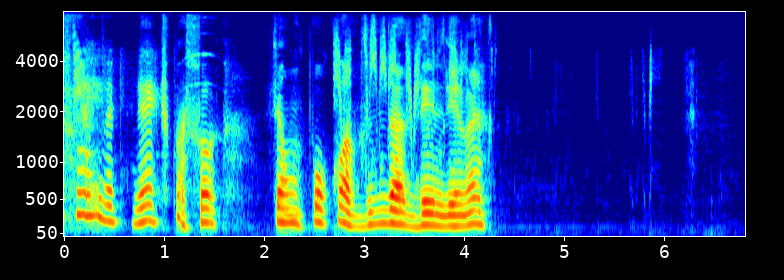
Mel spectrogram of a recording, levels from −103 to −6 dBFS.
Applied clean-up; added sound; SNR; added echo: neural mask model DeepFilterNet 3.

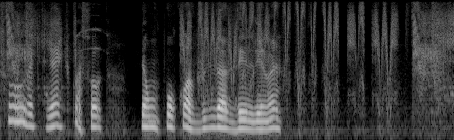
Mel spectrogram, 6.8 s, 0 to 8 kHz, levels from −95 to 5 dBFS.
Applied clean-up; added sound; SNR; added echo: neural mask model RNNoise.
